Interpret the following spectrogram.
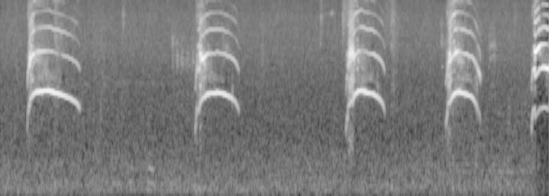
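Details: Three little kittens talking, with four high arched meows spaced about a second apart, each rising sharply then sliding down, and a fifth just starting at the end; background otherwise quiet.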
